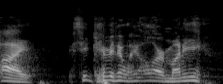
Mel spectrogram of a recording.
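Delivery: hushed half-whisper, aside. Half-whispering a worried question to a fellow player during a negotiation: half-whisper. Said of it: "I'm gonna whisper to Kwai".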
